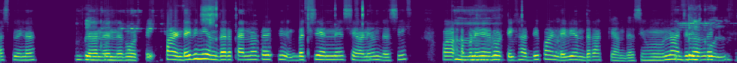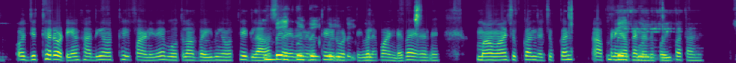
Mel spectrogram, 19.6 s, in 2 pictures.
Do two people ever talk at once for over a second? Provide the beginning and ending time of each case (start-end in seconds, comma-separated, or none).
13.5-14.8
